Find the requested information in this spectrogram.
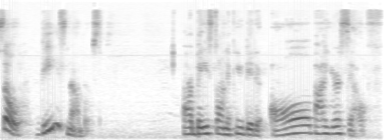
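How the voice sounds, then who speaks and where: Somewhat breathy with a dark, mellow tone, the voice moves at a fairly slow pace with ordinary pitch variation. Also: woman, fairly low pitch for a woman. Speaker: network marketing presenter. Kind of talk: sales pitch.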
